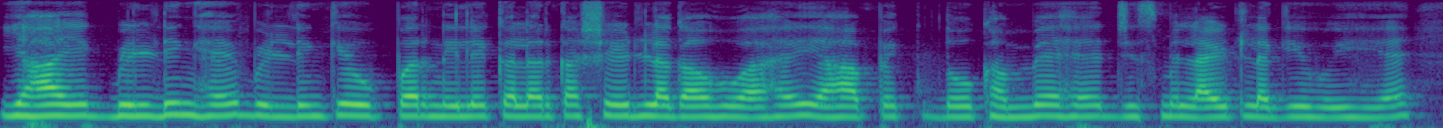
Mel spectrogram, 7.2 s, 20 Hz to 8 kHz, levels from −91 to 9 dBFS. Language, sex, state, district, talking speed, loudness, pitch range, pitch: Hindi, female, Bihar, East Champaran, 205 wpm, -21 LUFS, 200-220 Hz, 210 Hz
